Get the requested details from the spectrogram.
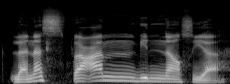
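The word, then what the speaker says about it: لَنَسْفَعًا بِالنَّاصِيَةِ: Lanasfa'am bin nasiyah. Di sini ada tanwin berjumpa dengan ba, itu hukumnya iqlab. Nah, dibaca lanasfa'am bin nasiyah.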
